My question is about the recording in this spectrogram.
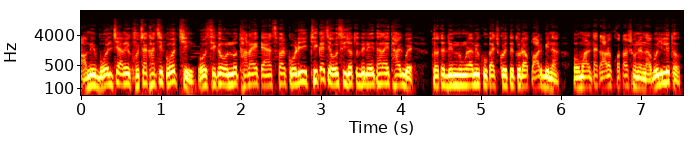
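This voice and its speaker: Guy doing a crooked cartoon politician, bossy, talks super fast, dry sound. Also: mid-range voice, fairly even intonation, no room sound, lightly acted. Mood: scheming. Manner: explaining plots patiently, talks down. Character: corrupt male politician, scheming and bossy.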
